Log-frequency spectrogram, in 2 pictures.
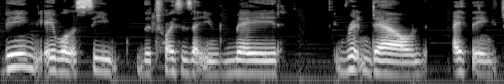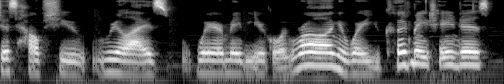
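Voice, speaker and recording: A young woman with a cold-stuffed, nasal voice talks casually over faint music as she decorates a planner for her vlog. Her voice is low, slow, and creaky with a breathy edge, and her manner is relaxed and chatty, broken up by soft laughs.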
